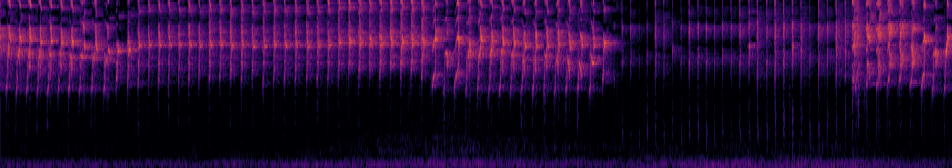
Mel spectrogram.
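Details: Long 'ngekek' trill from a lovebird: a dense, high, fast-pulsed chatter carried unbroken for around six seconds, a short dip, then the rattling trill starts again near the end.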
